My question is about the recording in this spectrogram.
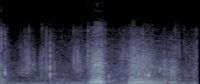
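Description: A Scottish Highland calf eating hay close to the microphone: two short sounds of munching and hay being pulled, about a second in and again half a second later.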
